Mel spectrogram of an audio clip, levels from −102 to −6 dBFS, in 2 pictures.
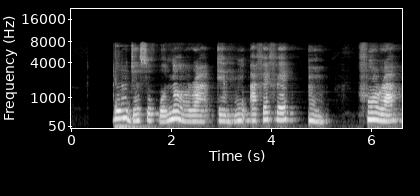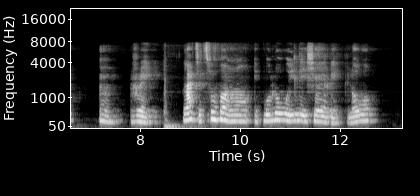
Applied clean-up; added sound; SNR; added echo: neural mask model DeepFilterNet 3.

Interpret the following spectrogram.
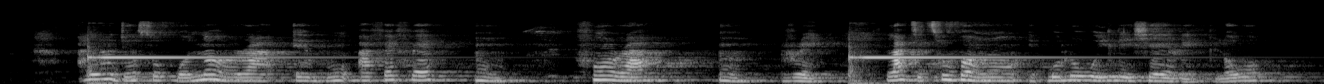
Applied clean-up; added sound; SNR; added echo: none; Keyboard (musical); 5 dB; reverberation time 1.3 s.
